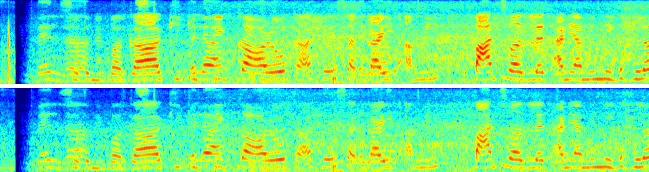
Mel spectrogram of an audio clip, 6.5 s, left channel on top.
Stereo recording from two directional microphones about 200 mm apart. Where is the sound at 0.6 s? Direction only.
45° left (ahead or behind).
